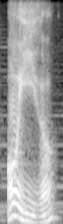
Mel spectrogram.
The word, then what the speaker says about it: oído: to the past participle, we have to add a tilde to the I. So we're going to say leído, oído, traído. We're going to write the tilde and we're going to stress that syllable.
